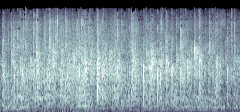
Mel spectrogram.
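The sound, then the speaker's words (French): An audience in a hall applauds steadily for CanadaLand supporters and subscribers, a dense wash of many hands clapping at an even, sustained loudness for several seconds with no voices standing out. “Et on sont dans la salle, on va les applaudir.”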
